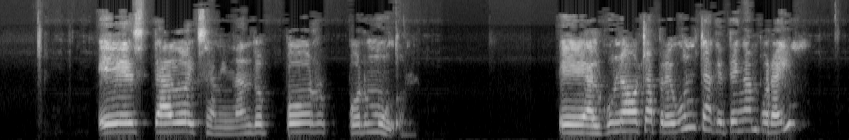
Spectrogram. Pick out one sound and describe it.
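A middle-aged woman speaks calmly over an online call.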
